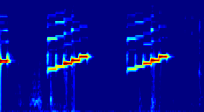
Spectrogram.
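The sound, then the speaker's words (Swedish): A smoke diver's breathing-apparatus inactivity alarm sounds loud, two bursts of shrill electronic chirps climbing rapidly in pitch, separated by a brief silence, with no talking. It alerts colleagues when a firefighter stays still a long time in a smoke-filled environment. “Och det som piper där, om jag nu skrämde er här, det är vårt inaktivitetslarm.”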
